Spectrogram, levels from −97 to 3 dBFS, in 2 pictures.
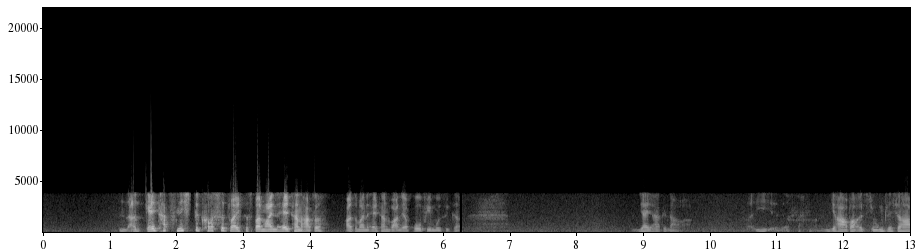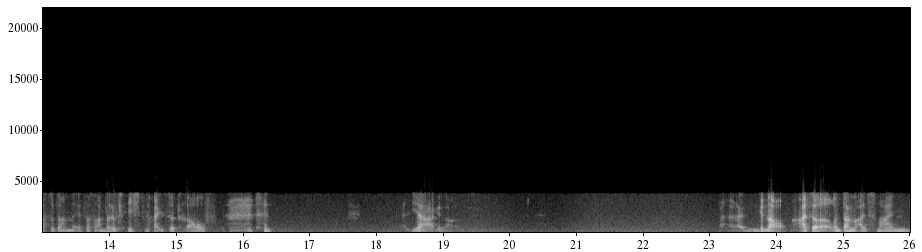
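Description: Speech on a narrowband call whose light hiss and absence of anything above 4 kHz fit G.726 ADPCM at 32 kbit/s. Automatic gain rising occurs twice. From 4.66 to 6.1 s, after the talker moves away around 4 s and the input drops by about 10 dB, the gain control lifts level by about 4 dB, swelling voice and room noise together. A second, slower rise of about 4 dB runs from 12.41 to 15.5 s. Packet loss on the ADPCM call leaves a hard-edged 40 ms silent hole at 6.24 to 6.29 s, which fits about two lost packets. Because the decoder's predictor and step size lose track of the sender's across the gap, the speech comes back slightly distorted before settling.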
